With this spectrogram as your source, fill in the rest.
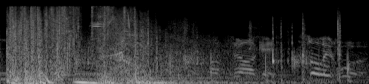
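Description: Gunfire from the KV Broadside shotgun in the video game Modern Warfare 3, a burst of loud shots in the opening second and a half, then sparser cracks with voices talking over the rest.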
